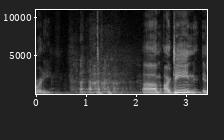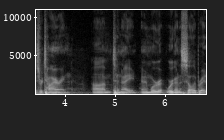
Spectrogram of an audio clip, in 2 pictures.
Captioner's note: laughter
